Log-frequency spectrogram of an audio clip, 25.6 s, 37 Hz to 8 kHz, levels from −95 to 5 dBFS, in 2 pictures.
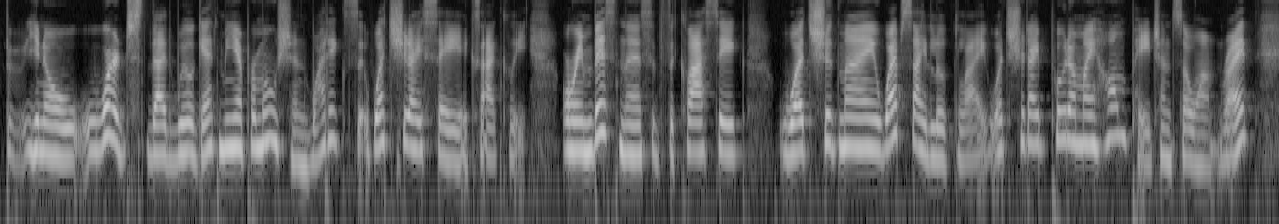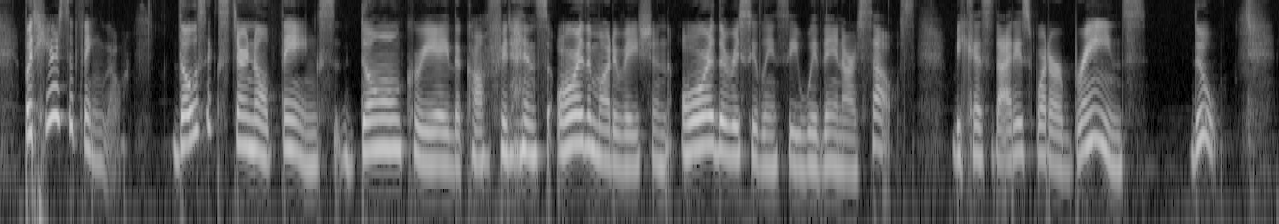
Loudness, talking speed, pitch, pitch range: -26 LUFS, 155 wpm, 215 Hz, 185-245 Hz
